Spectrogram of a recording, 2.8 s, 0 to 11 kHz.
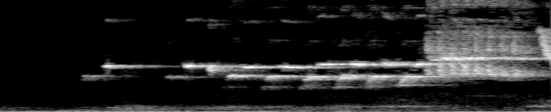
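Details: European goldfinch hybrid, a kept bird labelled 2019–2020, starting with thin sustained whistled notes that build into a dense, bright twittering burst near the end; a low background hum is present.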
